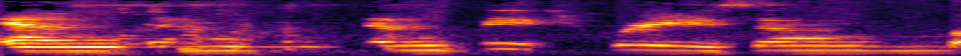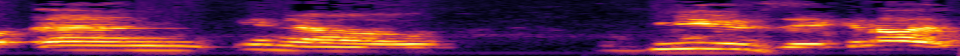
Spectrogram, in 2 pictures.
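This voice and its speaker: In an unremarkable speaking voice, a woman talks at a medium pitch with lively intonation. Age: 60s. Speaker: weight loss surgery patient. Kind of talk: podcast panel discussion.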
